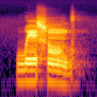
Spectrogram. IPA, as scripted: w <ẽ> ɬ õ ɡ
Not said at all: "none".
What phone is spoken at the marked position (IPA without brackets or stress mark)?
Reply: e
